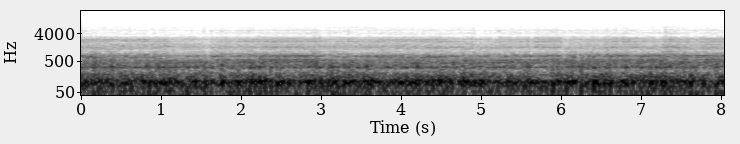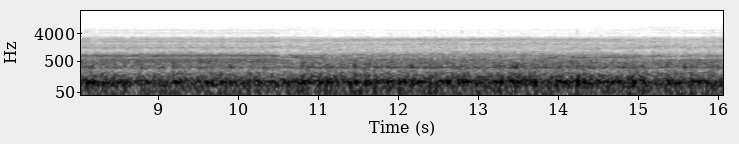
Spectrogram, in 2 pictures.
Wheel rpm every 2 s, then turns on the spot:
190, 190, 190, 200, 200, 190, 190, 200.
none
